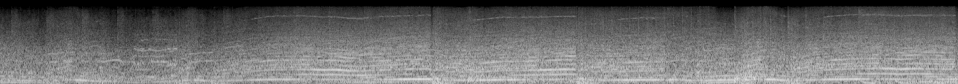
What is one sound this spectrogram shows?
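Tyres screech while a car drifts.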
